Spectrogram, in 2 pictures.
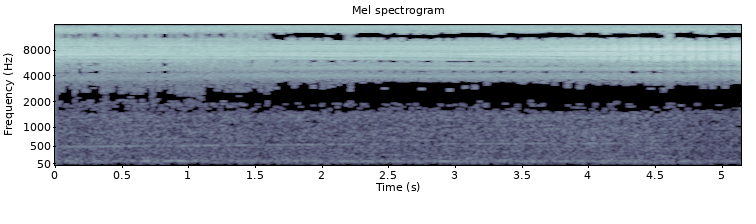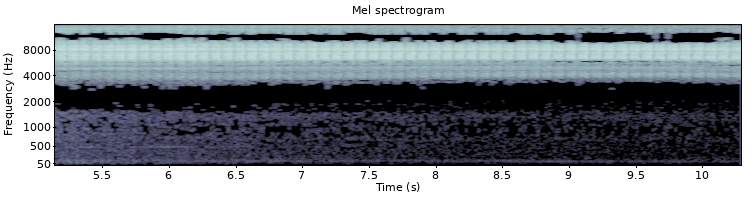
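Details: Periodical cicada Magicicada tredecassini perched on a window, its loud high-pitched pulsing buzz rising from a softer start to full strength midway, rapid regular throbs near four per second, a faint hum underneath.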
